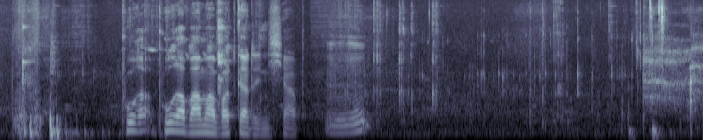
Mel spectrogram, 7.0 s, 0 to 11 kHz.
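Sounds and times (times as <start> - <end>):
speech: 0.1 - 0.5, 1.3 - 3.9
chewing with wet lip smacks in a garden: 3.6 - 6.8.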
